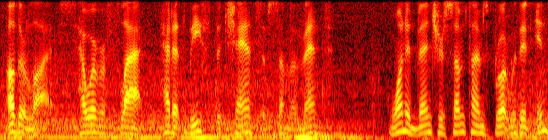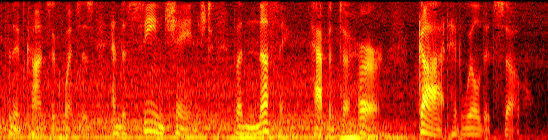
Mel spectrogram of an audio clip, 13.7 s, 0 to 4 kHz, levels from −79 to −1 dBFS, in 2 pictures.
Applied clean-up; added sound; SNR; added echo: none; Idling; 5 dB; none.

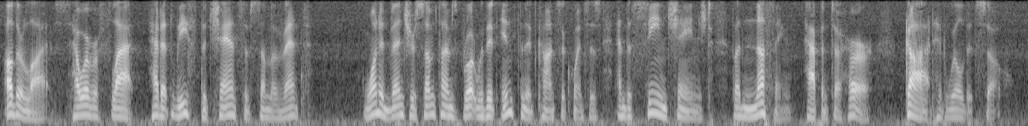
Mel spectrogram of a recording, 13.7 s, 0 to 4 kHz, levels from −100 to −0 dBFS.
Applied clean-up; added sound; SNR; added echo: none; none; none; none.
